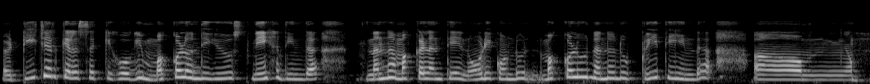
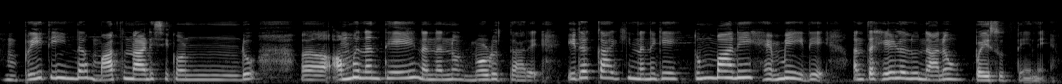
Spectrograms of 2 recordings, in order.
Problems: none marked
